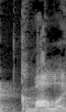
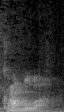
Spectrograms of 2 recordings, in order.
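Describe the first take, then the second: First: Kamala as kuh-MAH-luh; wrong pronunciation. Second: Kamala as KAH-muh-luh; first syllable stressed in Kamala; Kamala said like "comma-la"; right pronunciation. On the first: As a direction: middle syllable stressed in Kamala. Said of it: "you don't say it like that". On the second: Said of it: "I think it's Kamala". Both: Shown as a demonstration.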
